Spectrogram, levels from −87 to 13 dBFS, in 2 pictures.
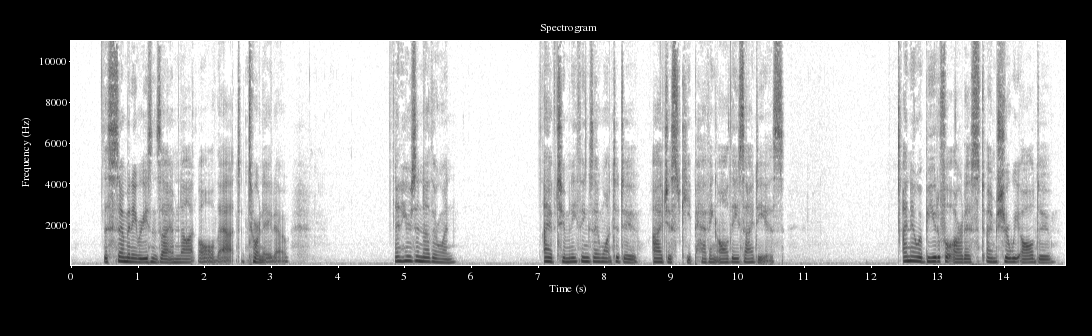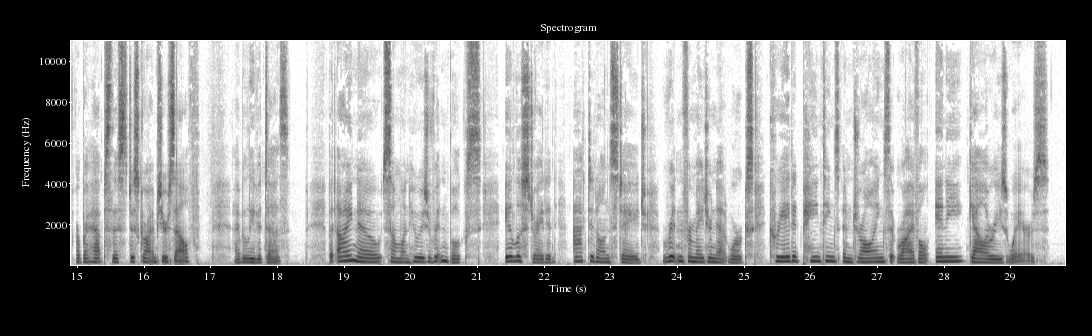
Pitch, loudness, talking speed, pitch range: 170 Hz, -19 LUFS, 150 wpm, 150-195 Hz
